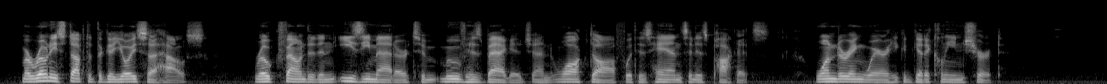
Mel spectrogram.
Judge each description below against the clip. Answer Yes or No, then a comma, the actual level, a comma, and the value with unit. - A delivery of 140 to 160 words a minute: No, average, 180 wpm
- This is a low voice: Yes, low, 115 Hz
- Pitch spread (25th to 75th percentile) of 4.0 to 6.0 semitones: No, average, 3.2 semitones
